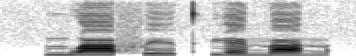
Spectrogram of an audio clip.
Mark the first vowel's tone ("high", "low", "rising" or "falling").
high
